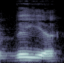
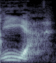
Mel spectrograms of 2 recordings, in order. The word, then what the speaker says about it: villa: Yeah, the double L's, it's like a yeah. Villa. No, but in Spanish, it's Y. Right, like Villa.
